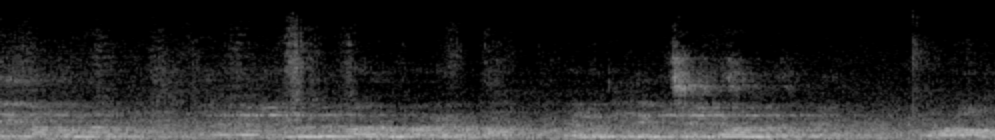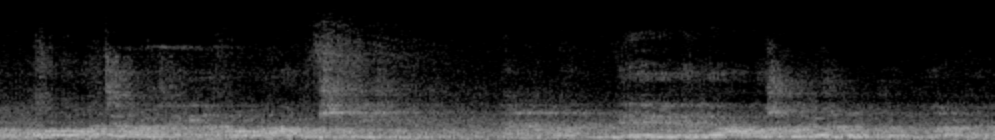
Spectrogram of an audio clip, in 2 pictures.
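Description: Another middle-aged woman speaks with animation into a microphone, heard through a loudspeaker.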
